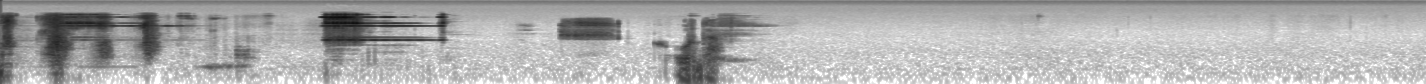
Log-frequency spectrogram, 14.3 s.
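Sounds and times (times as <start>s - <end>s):
electronic phone ringtone: 0.5s - 2.2s, 3.2s - 4.5s
speech: 6.8s - 7.4s.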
